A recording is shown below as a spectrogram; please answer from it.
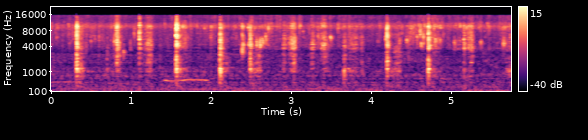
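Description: Food frying in a pan: a light sizzle under irregular scraping and stirring clicks, moderately close, with no talk.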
